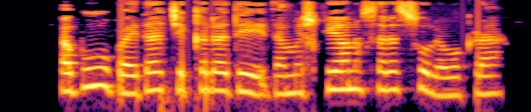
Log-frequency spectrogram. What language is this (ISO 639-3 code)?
pus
